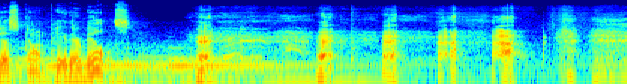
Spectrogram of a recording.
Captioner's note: laughs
